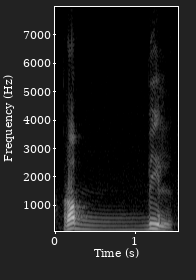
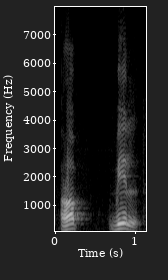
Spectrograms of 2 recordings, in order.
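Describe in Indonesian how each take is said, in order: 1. Bunyi B ditekan, digembungkan, dan dipanjangkan. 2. Bunyi B pendek dan ringan. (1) "menggembung... ada suara memanjang... begitu ditekan" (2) "huruf yang ringan, muraqaqah"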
